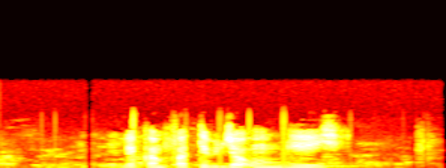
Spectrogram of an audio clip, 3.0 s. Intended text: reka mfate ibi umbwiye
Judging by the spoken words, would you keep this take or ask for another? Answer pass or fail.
fail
